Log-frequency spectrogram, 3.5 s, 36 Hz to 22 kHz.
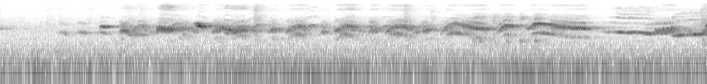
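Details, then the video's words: Hwamei kept in a cage for over five years in Hanoi, Vietnam, sings after being fed, pouring out a continuous rapid warble of twisting whistled notes with no breaks. "Họa Mi cb9016 hơn năm lồng hót hay"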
